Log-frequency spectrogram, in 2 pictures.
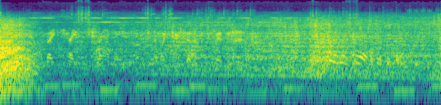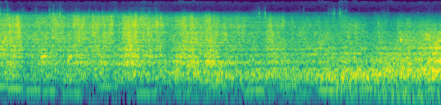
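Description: Several jets rumble faintly in the distance as they fly in formation.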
